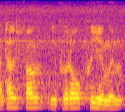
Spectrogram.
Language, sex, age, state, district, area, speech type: Bodo, female, 45-60, Assam, Kokrajhar, rural, spontaneous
